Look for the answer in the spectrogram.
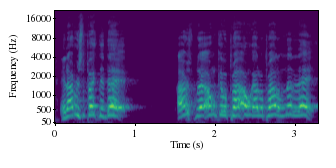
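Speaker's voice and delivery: loud, high-pitched, emphatic concession; heated insistence. Real, not acted. Host conceding a point mid-rant about his rival, heated insistence.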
